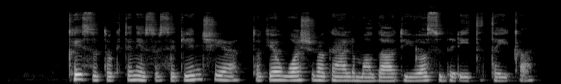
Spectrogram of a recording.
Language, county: Lithuanian, Vilnius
